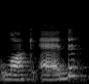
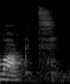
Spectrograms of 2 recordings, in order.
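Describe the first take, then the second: First: The ending is a separate 'id' syllable. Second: The ending is a voiceless 't' sound. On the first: The speaker calls it wrong. "the ed" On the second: The speaker calls it right. "it makes the t sound"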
